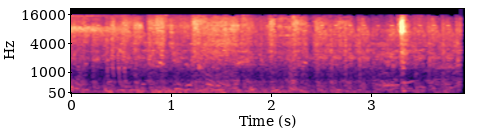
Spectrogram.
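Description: Fiery blasts crackle and roar in quick bursts.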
